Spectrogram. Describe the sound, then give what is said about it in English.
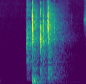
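A kangaroo standing outside a house knocks and claws at a plate glass window: a burst of three quick, heavy thumps with rattling scrape that fades over about a second, then a brief faint knock. No one speaks. “this friggin' kangaroo is like knocking and clawing at the glass”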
